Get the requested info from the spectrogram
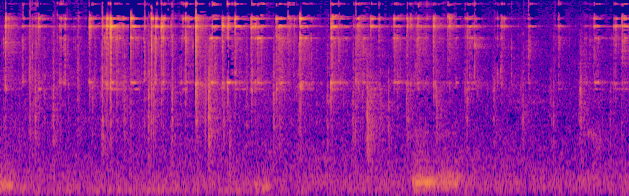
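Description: Small terrier digging and turning around in her fabric dog bed, the metal tags on her collar jingling in quick irregular clinks with each move. One short low vocal sound comes about four seconds in.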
